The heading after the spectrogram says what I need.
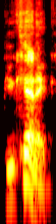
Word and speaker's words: Buchanan: Buchanan. I got it right after a while, you know. I like really looked at it and I was just like, okay, the H throws you off, but it's Buchanan.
